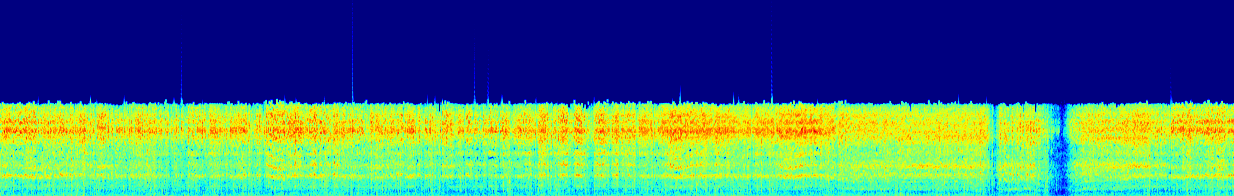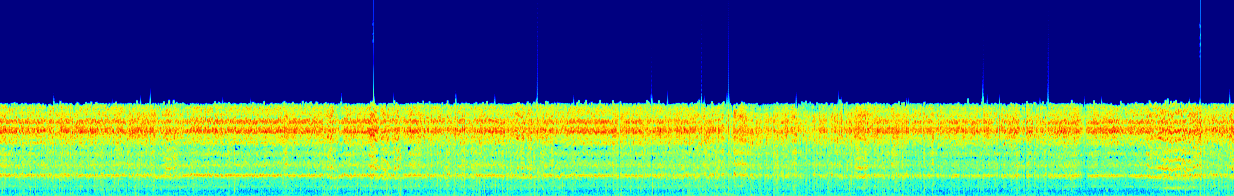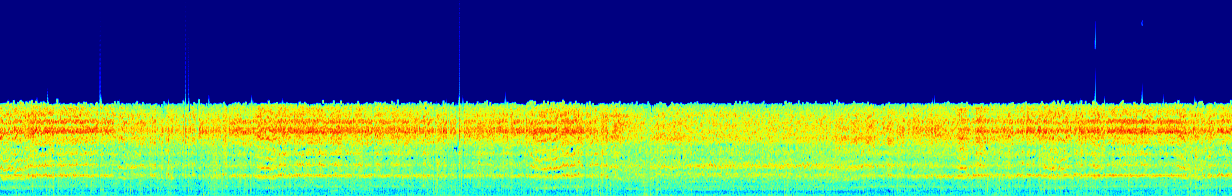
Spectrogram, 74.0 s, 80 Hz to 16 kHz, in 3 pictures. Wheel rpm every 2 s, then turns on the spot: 230, 230, 230, 230, 230, 230, 230, 230, 210, 170, 100, 210, 230, 230, 230, 230, 230, 220, 230, 240, 230, 230, 230, 230, 220, 230, 230, 230, 230, 240, 220, 200, 200, 220, 230, 230, 230.
none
